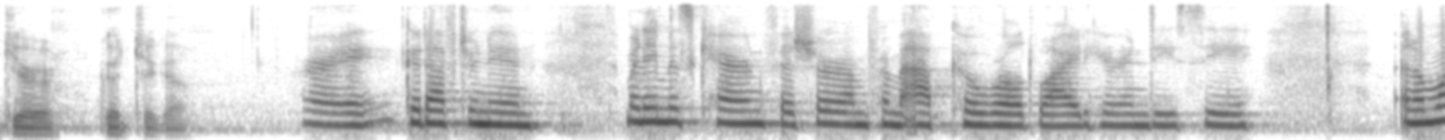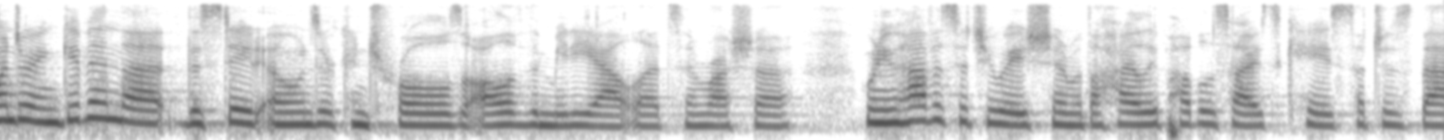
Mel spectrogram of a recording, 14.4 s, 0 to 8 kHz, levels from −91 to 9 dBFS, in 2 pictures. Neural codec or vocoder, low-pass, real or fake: none; 7.2 kHz; real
